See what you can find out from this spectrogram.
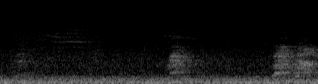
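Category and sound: animal, dogs barking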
